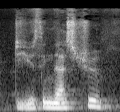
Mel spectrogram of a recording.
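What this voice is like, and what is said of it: Quiet, hushed question. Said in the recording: “See, I'm saying it quietly.”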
